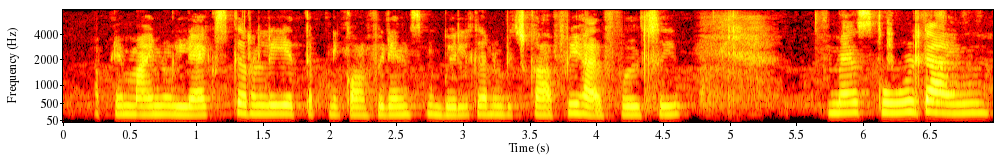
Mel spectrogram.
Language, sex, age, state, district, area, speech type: Punjabi, female, 18-30, Punjab, Faridkot, urban, spontaneous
